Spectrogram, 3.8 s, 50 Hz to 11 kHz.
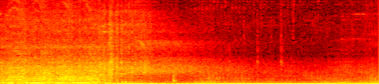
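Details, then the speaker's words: Nissan 240SX S13 with freshly built SR20 engine, first start after install, no coolant yet: starter cranks about a second, then engine catches and settles into a steady, even low rumble; normal start. "It started. Oh my god. Oh my god. It started."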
